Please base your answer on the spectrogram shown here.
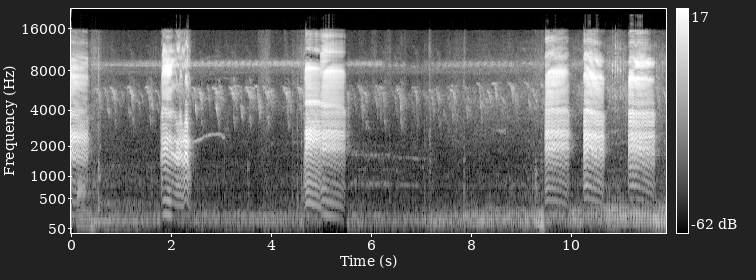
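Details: Crow being fed fish, giving harsh broadband caws: a single caw near two seconds, another near five, then three in quick succession toward the end, over a low steady hum.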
